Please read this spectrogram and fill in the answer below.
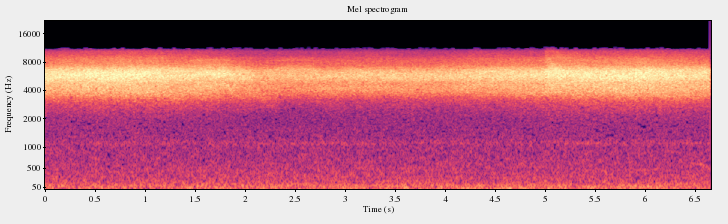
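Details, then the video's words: Synchronized chorus of Magicicada tredecassini periodical cicadas at a forest edge by a baseball trail near DeValls Bluff, Arkansas, June 7, 2015: a dense, high hissing drone that swells, dips around two seconds, then swells again near five seconds. "Magicicada tredecassini organized chorus"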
